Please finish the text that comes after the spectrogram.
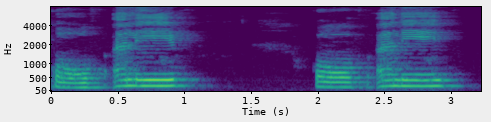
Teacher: आपकी ज़ुबान की जड़ कव्वे के ऊपर ताल्लुक के नरम हिस्से पे लगे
